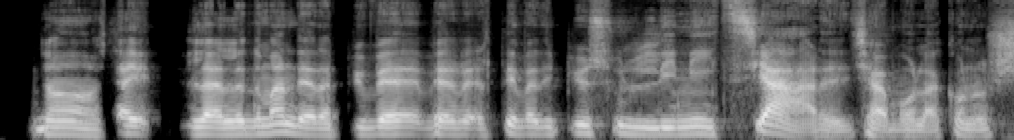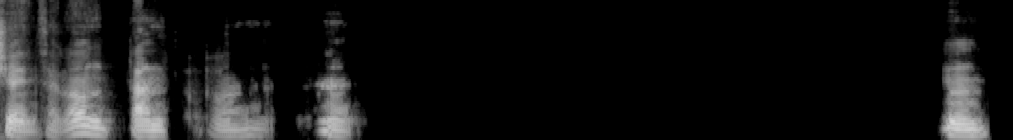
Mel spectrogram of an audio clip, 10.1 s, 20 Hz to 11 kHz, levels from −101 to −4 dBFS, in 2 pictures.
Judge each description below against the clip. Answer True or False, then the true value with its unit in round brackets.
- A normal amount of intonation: True (3.2 semitones)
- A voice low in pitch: True (120 Hz)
